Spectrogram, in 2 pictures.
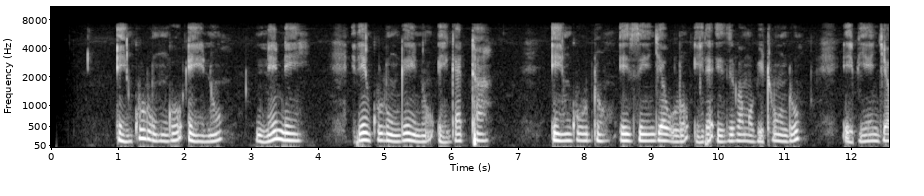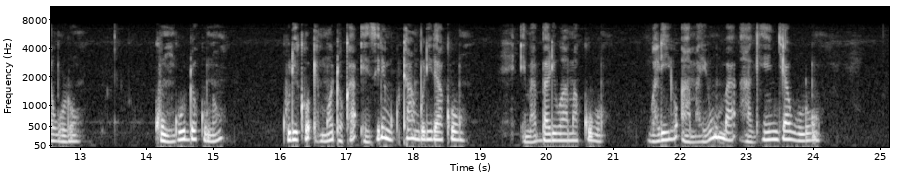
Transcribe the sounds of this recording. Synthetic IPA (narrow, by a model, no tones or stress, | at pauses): e̞ŋkuluːŋɡo̞ʔe̞no̞ | ne̞ne̞ | eɾe̞ːŋkuluːŋɡe̞ːno̞ʔe̞ɡatʰːa | e̞ŋɡuːdo̞e̞ze̞ːɲɟawulo̞e̞ɾaʔe̞zivamuβitʰuːndu | e̞̰βje̞ːɲɟawulo̞ | kʰuŋɡudo̞kuno̞ | kulikʰo̞ʔe̞mːo̞to̞kaʔe̞ziɾimuku̥taːmbuliɾakʰo̞ | e̞mabːaliwaːmakuβo̞ | walijo̞ʔamajuːmbaːɡe̞ːɲɟawulo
